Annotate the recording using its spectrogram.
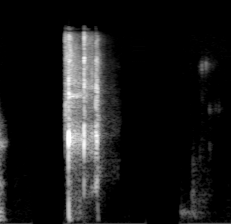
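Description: Can of Dogfish Head SeaQuench Ale being cracked open: a sharp snap of the pull tab and a brief hiss of escaping carbonation, lasting about a third of a second, starting about two-thirds of a second in.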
